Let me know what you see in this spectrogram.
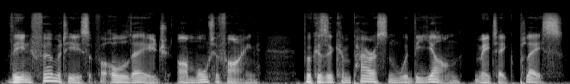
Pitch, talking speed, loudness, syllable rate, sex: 95 Hz, 170 wpm, -18 LUFS, 5.8 syllables/s, male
